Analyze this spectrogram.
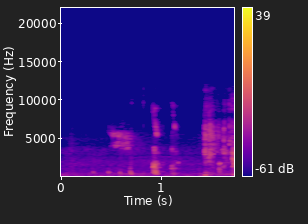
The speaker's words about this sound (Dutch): ik neem even een slok.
